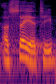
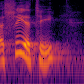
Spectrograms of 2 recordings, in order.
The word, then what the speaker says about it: aseity: Some may pronounce it aseity, but aseity is the next one that is in the list.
